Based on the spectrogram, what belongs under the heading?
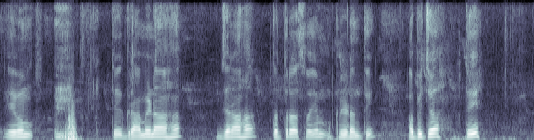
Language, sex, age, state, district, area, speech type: Sanskrit, male, 18-30, Karnataka, Haveri, urban, spontaneous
